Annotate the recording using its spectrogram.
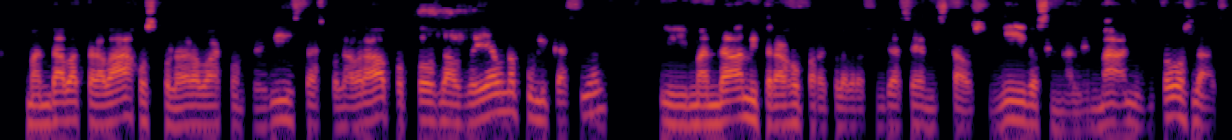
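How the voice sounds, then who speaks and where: A man talks at a very fast pace with a medium pitch and ordinary pitch variation. His loudness swings widely. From Mexico City, northern outskirts. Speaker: illustrator. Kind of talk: casual interview. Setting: video call.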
